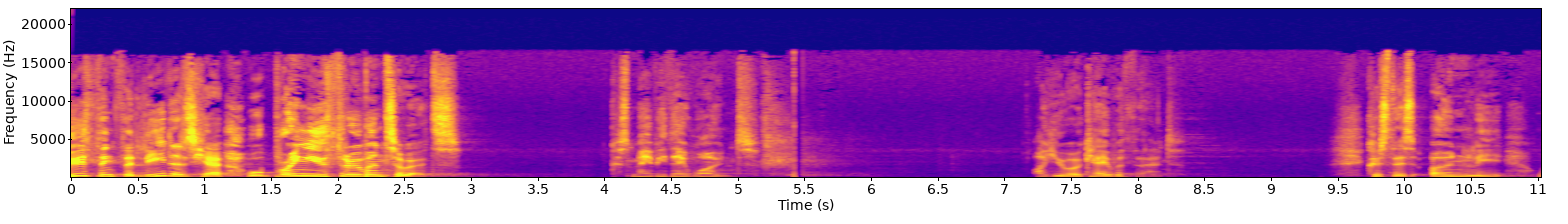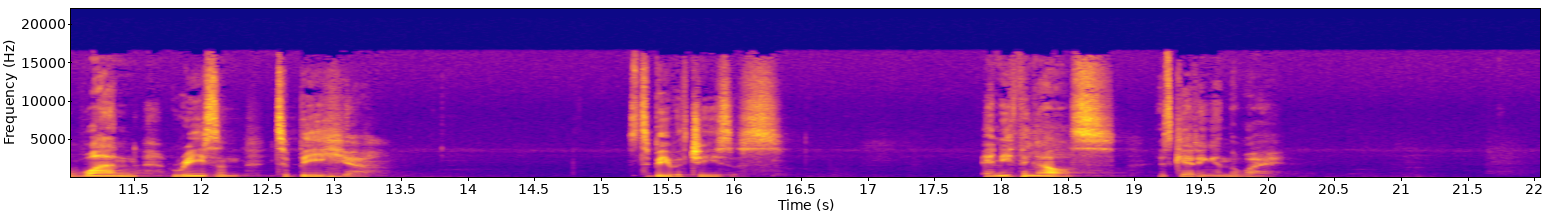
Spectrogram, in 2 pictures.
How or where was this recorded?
large echoing room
